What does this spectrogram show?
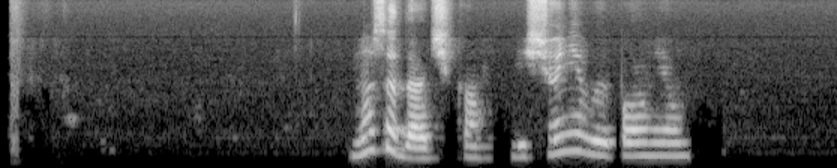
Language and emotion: Russian, neutral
